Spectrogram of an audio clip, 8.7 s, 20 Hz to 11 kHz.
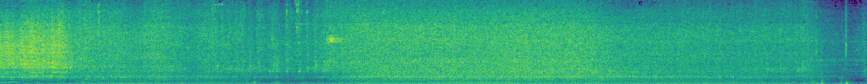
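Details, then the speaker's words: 1980 Cadillac Deville first cold start after sitting about six months through a Minnesota winter: after cranking and a couple of pedal pumps it catches, stalls once as usual, then settles into a steady, deep, even rumble with no knocks; normal cold idle. "Okay, that's pretty normal for this car. It doesn't want to stay running that first time, but you want to listen for any bad sounds."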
